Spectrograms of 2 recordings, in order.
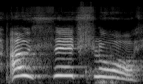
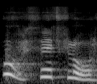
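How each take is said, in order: First: Oh drawn out higher, slow; slow dawning realization. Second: Said in the usual way. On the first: Shown as a demonstration. Vlogger realizing where the router went, slow surprise. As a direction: let it sink in, stretching "Oh". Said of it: "Oh, third floor (first take)". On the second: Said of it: "Oh, third floor (said again)".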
